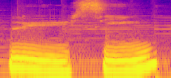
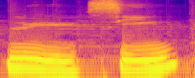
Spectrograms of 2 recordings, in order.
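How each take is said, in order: Both takes have the same delivery.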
